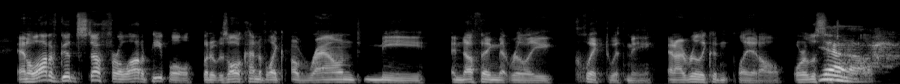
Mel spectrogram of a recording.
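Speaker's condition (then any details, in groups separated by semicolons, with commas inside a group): No condition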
